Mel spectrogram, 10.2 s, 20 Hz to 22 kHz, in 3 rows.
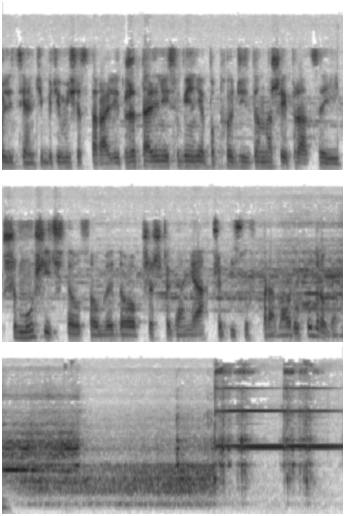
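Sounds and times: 
speech: 0:00.0 - 0:07.4
steady broadband noise: 0:00.0 - 0:09.2
bicycle bell ringing: 0:08.9 - 0:10.2.

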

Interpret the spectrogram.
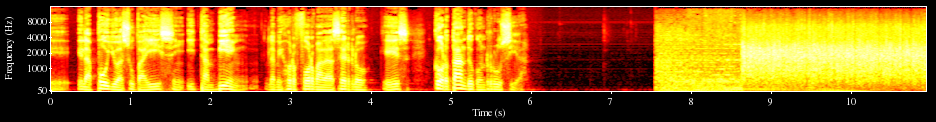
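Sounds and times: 
speech: 0:00.0 - 0:06.0
audience ovation for a president in the Congress of Deputies: 0:08.6 - 0:10.9.

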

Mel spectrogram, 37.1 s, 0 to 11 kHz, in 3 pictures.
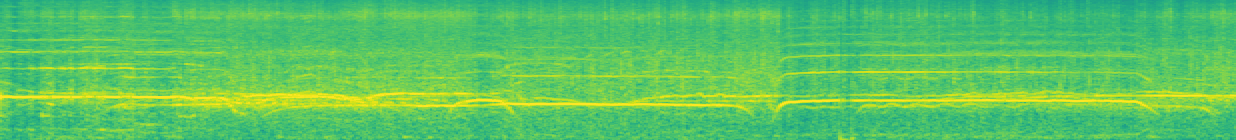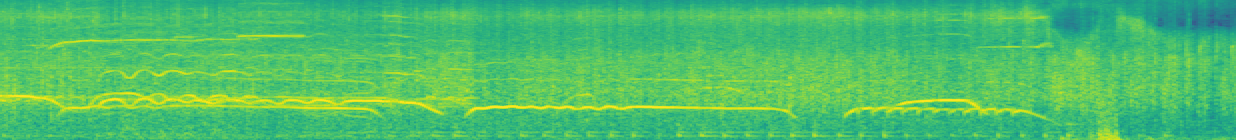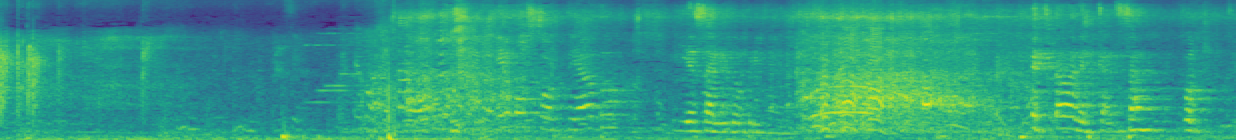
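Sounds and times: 
large audience cheering with whoops and shouts: 0:00.0 - 0:23.7, 0:32.7 - 0:34.6
large audience applauding at an event: 0:00.0 - 0:25.5, 0:32.7 - 0:34.8
laughter: 0:28.3 - 0:30.0, 0:32.6 - 0:35.0.

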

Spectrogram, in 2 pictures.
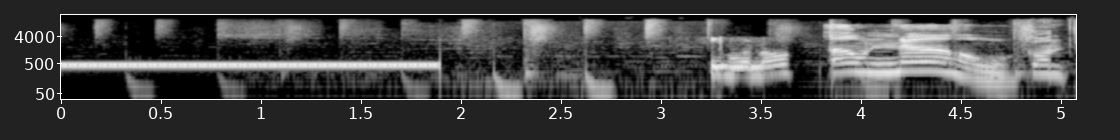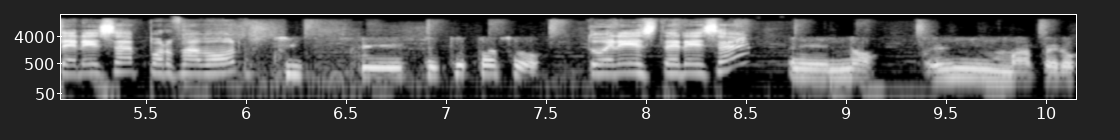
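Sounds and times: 
telephone dial tone: 0:00.0 - 0:01.9
speech: 0:03.2 - 0:10.1.

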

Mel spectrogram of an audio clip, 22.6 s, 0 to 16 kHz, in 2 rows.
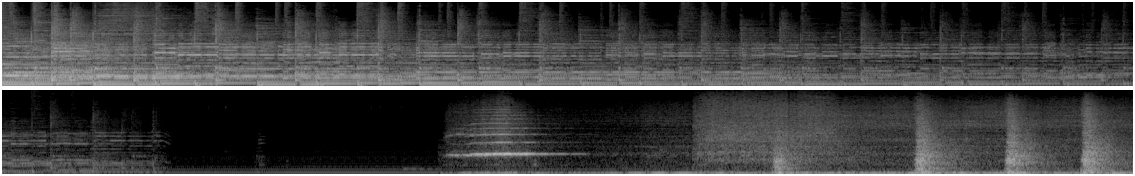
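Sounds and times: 
music: 0:00.0 - 0:13.0
train whistle sounding for departure: 0:01.0 - 0:07.0, 0:15.7 - 0:19.7
rush of hissing after train whistle: 0:17.2 - 0:22.6.

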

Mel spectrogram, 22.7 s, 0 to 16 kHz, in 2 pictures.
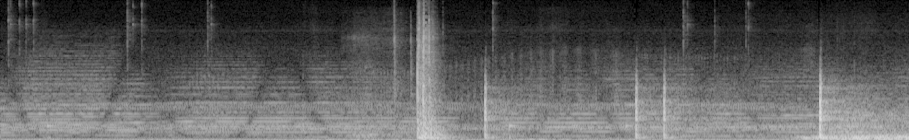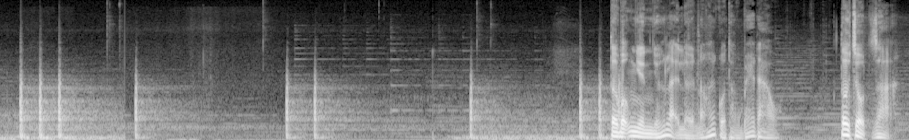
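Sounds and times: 
knocking on a door at night: 0:08.0 - 0:08.5, 0:10.1 - 0:13.4, 0:15.0 - 0:15.6, 0:18.6 - 0:19.2
speech: 0:19.0 - 0:21.2, 0:21.9 - 0:22.6.

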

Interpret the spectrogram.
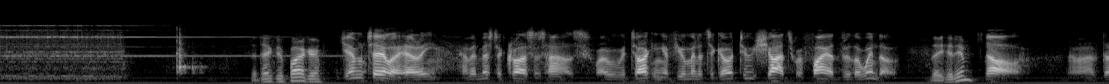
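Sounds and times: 
telephone bell ringing on a detective's desk at police headquarters: 0:00.0 - 0:04.2
faint hum: 0:00.0 - 0:11.0
speech: 0:02.5 - 0:11.0.

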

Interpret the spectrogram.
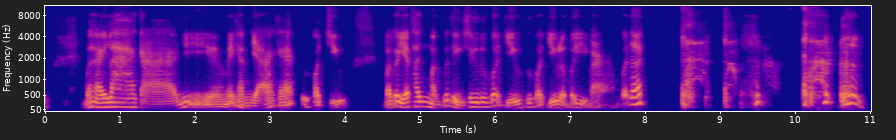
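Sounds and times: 
speech: 0:00.0 - 0:11.0
person giving a Buddhist teaching coughing: 0:08.6 - 0:11.0.

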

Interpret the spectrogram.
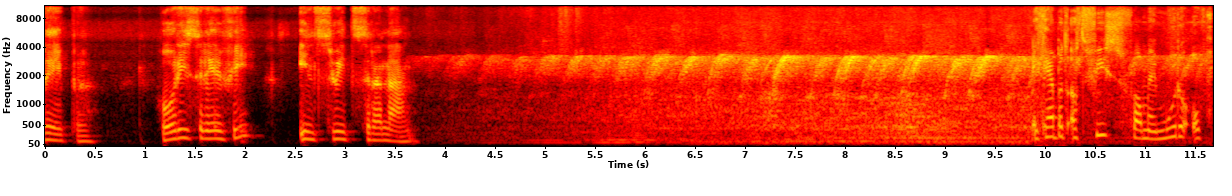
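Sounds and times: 
speech: 0:00.0 - 0:00.6, 0:01.2 - 0:03.8, 0:09.9 - 0:11.6
birds calling outdoors among palm trees: 0:02.2 - 0:11.6
frogs calling outdoors among palm trees: 0:03.5 - 0:11.6.

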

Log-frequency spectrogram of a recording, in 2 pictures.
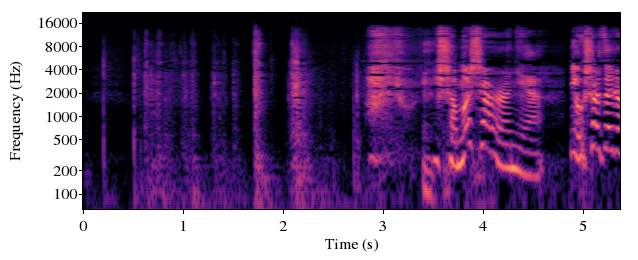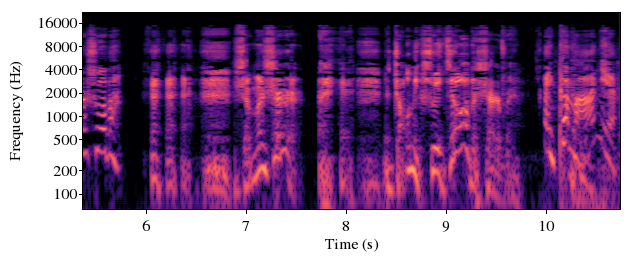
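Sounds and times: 
door being rammed and kicked open: 0:00.5 - 0:02.8
speech: 0:03.4 - 0:10.7.

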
